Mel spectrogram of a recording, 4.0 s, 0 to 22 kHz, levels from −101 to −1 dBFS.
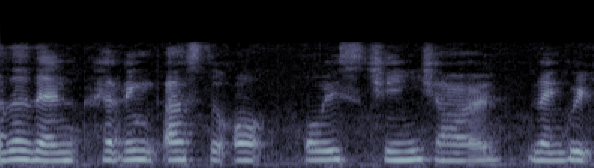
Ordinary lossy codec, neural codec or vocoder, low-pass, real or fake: none; codec, 16 kHz, 4 kbps, FreqCodec, larger model; none; fake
